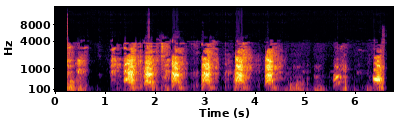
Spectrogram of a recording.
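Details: Tibetan mastiff barking in a rapid series of about ten deep, rough, booming barks over seven seconds, with short pauses and a softer, lower bark midway, in an otherwise quiet setting.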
